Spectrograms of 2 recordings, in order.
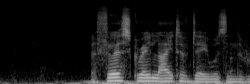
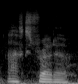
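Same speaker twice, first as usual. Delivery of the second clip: plain reading voice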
